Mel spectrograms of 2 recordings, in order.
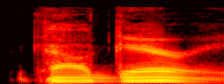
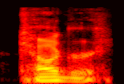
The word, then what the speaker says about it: Calgary: You actually pronounce it Calgary. Yeah. Not Calgary. Calgary. Calgary. Gree.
